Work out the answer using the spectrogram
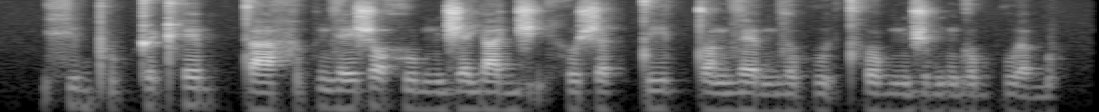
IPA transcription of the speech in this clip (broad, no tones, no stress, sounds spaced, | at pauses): x i b pʼ u kʷ ʈ i ʈʰ e b tː a h a kʷ n z e ʃ ɔ x u b n d͡ʒ ɛ j a d͡ʒ ḭ h u ʃ ɐ tː i tː ɔ n z ɛ b n z o kʷ j ḭ tʰ o b n d͡ʒ u b ŋ ɡ o b kʷ ɐ b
